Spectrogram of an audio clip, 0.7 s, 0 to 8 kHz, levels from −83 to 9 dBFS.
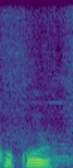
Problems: none marked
